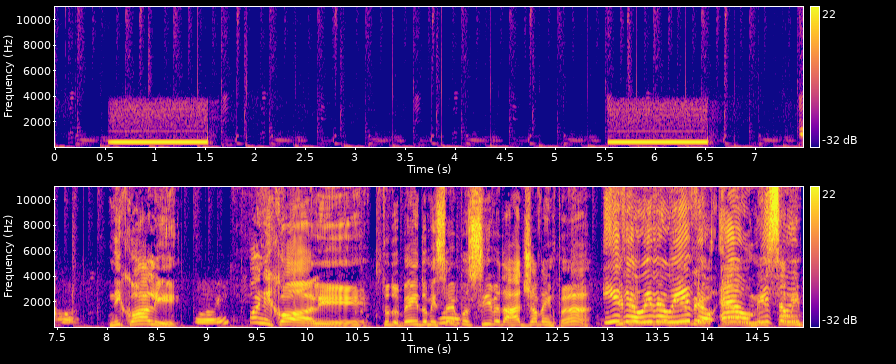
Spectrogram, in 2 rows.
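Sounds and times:
outgoing telephone call ringing tones: 0.6s - 1.6s, 5.6s - 6.6s
speech: 7.5s - 14.9s.

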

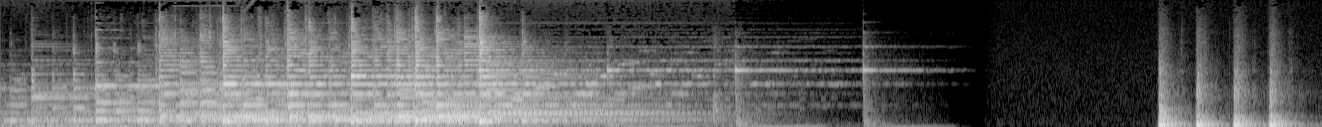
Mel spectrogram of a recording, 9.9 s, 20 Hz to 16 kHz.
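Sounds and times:
musical passage: 0.0s - 7.2s
knocking on a door: 8.7s - 9.8s.

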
